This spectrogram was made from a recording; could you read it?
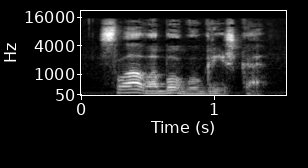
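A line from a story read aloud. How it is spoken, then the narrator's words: Short laugh. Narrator (Russian): хохотнул пластун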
